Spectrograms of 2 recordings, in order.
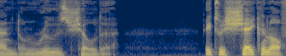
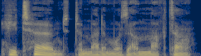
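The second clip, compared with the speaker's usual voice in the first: ordinary delivery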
